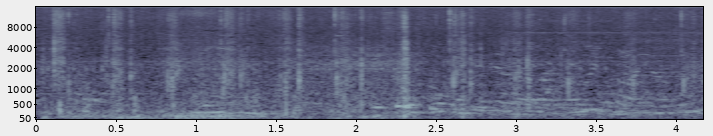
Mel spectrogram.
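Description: Hoofbeats of a horse trotting on a sand arena, heard as irregular soft thuds, under quiet voices talking.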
